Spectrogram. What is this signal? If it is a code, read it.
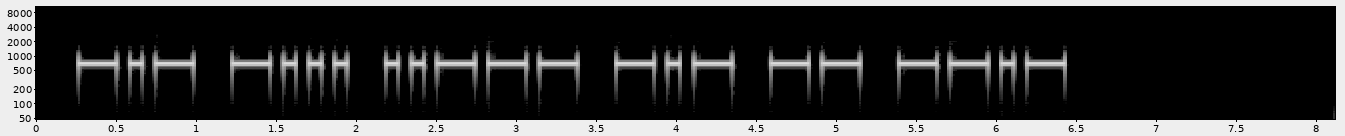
Morse code, heard as a keyed tone, about 15 wpm, 700 Hz. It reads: KB2KMQ
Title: USA Callsign DE Callsign - 6 Characters - 15wpm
